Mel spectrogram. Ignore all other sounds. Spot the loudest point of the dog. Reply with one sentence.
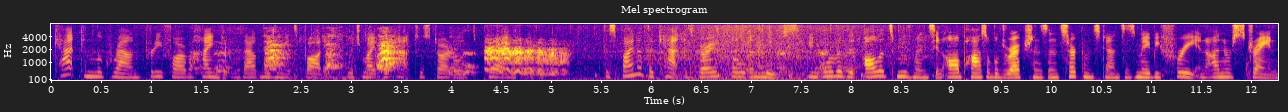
The loudest moment of the dog is at 3 seconds.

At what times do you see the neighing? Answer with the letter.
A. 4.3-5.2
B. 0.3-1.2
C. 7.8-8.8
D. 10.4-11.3
A.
